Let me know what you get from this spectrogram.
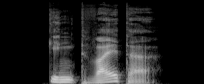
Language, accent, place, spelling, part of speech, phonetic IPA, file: German, Germany, Berlin, gingt weiter, verb, [ˌɡɪŋt ˈvaɪ̯tɐ], De-gingt weiter.ogg
- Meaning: second-person plural preterite of weitergehen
